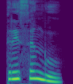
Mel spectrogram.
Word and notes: ತ್ರಿಸಂಗು: trisaŋgu

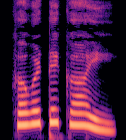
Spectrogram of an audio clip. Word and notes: ಕವಟೆಕಾಯಿ: kannada

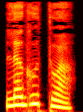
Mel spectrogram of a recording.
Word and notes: ಲಘುತ್ವ: laghutva

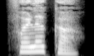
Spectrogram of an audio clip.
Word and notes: ಫಲ್ಗು: kannada

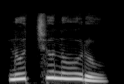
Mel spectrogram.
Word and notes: ನುಚ್ಚುನೂರು: kannada

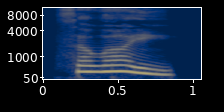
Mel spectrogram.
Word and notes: ಸಿವಾಯಿ: sivāyi

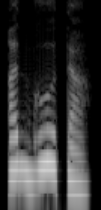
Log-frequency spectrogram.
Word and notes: ಅದೆಬದೆ: adebade

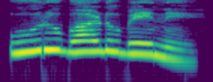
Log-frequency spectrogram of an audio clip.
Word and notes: ಊರುಬಾಡುಬೇನೆ: ūrubāḍubēne

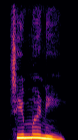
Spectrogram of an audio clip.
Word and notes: ಚೆಮ್ಮಣಿ: cemmaṇi

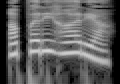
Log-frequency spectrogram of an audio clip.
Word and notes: ಅಪರಿಹಾರ್ಯ: aparihārya

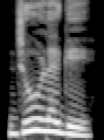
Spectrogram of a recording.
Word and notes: ಜೋಳಗೆ: Kannada

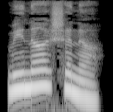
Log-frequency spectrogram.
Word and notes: ವಿನಶನ: vinaśana

